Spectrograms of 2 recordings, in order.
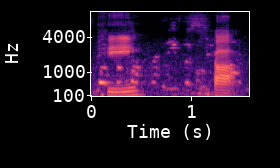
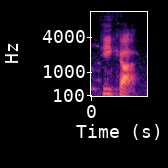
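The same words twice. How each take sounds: First: The word is said slowly and carefully. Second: The word is said at normal quick speed.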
